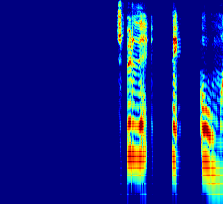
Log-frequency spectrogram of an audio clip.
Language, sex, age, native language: Icelandic, male, 9, Icelandic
